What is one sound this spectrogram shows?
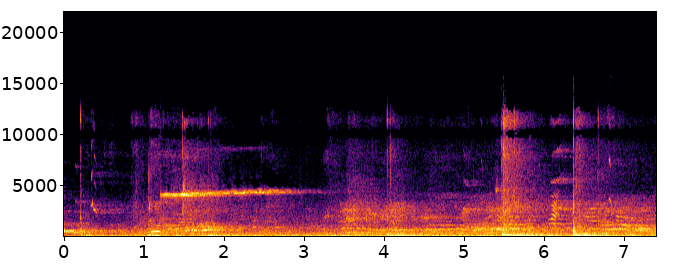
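A volleyball is struck with sharp slaps in an echoing hall.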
